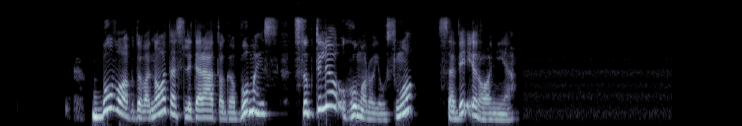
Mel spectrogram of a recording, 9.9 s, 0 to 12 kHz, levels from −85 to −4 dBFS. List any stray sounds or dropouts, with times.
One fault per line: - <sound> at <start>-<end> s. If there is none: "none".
none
